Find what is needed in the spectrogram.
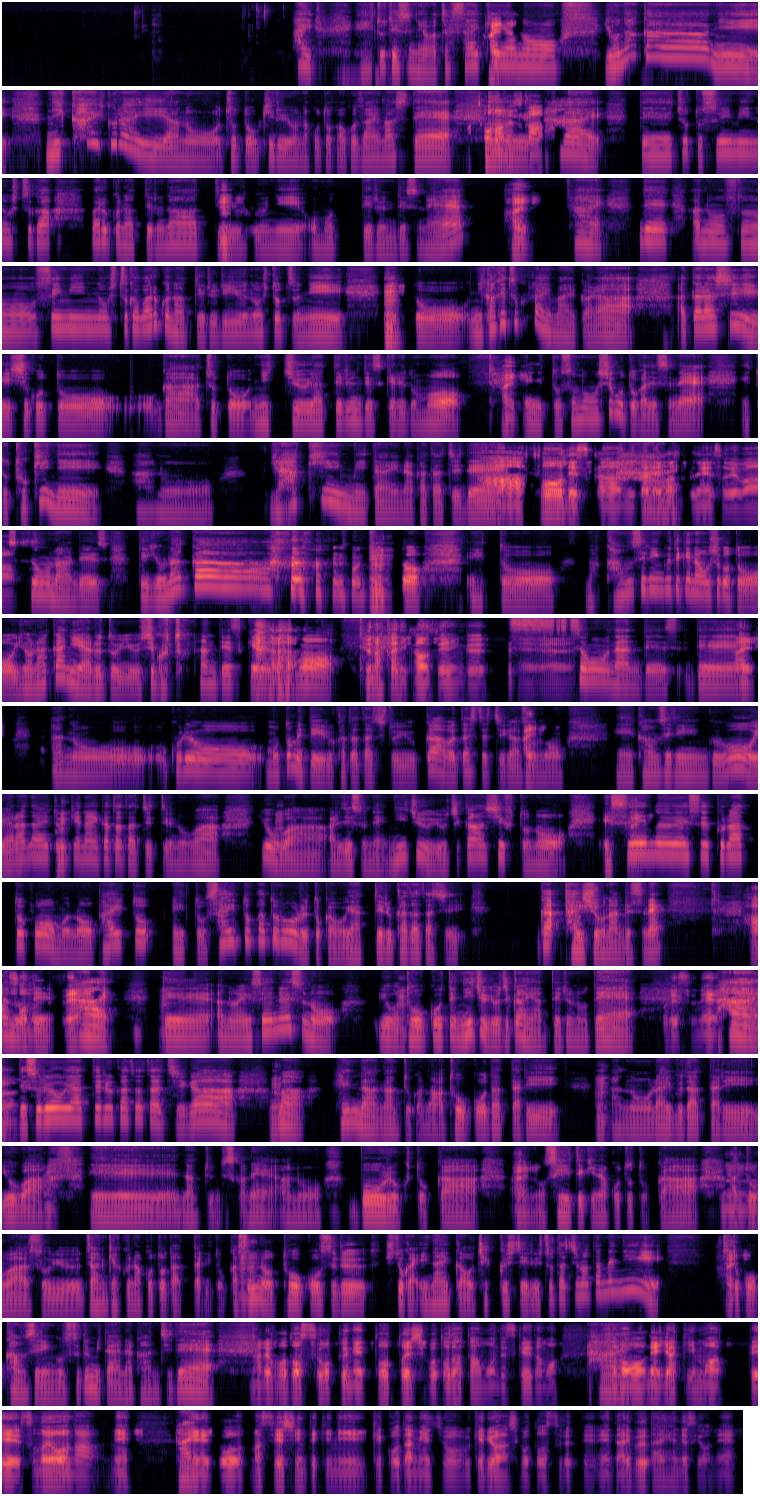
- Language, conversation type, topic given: Japanese, advice, 旅行や週末などで環境が変わると寝つきが悪くなるのですが、どうすればよいですか？
- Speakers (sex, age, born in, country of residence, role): female, 55-59, Japan, Japan, user; male, 35-39, Japan, Japan, advisor
- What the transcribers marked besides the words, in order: tapping; other background noise; unintelligible speech; static; chuckle; laughing while speaking: "あの、 ちょっと"; distorted speech; laughing while speaking: "仕事"; laugh; background speech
